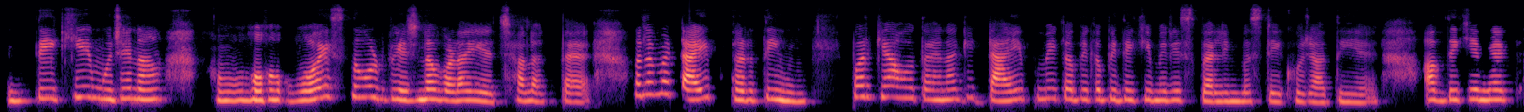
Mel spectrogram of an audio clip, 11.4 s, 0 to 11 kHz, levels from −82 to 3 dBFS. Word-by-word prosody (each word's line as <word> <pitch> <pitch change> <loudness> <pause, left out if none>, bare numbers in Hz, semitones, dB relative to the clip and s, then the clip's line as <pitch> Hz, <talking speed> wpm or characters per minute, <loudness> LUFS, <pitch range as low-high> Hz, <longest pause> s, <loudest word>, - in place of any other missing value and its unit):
देखिए, 275 +7 -2
मुझे 290 -2 0
ना 265 -1 +4 0.5
व - - +3 0.2
वॉ 250 - +9 0.2
वॉइस 290 +7 +3
नोट 320 -1 -1
भेजना 260 0 +4
बड़ा 240 -1 +4
ही 240 -1 +1
अच्छा 220 +3 -2
लगता 225 -1 -3
है। 210 -1 0 0.4
मतलब 395 +2 +1
मैं 415 0 +1
टाइप 265 +4 +7
करती 250 +1 0
हूँ, 225 -3 +2 0.3
पर 330 0 +1
क्या 325 0 +1
होता 300 -3 -4
है 255 - 0
ना 265 +1 -1
कि 310 +3 -12
टाइप 245 +2 +3
में 285 +1 -7
कभी-कभी 265 -1 -2
देखिए 255 0 -3
मेरी 245 +1 0
स्पेलिंग 225 -2 0
मिस्टेक 220 -2 -5
हो 220 - -3
जाती 205 0 -4
है। 195 +2 -7 0.4
अब 255 -2 +3
देखिए, 260 +2 -1
मैं 255 0 +3
255 Hz, 195 wpm, -22 LUFS, 230-275 Hz, 0.5 s, वॉ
